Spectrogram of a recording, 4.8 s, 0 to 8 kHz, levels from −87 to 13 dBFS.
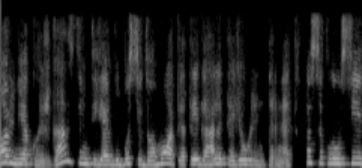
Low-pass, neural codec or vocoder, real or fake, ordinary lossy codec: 7.2 kHz; none; real; MP3, 64 kbps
